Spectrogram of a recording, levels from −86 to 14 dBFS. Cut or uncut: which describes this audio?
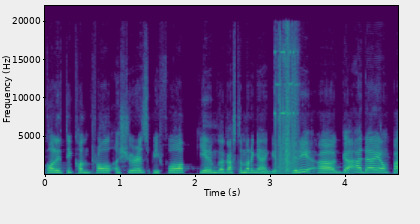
cut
